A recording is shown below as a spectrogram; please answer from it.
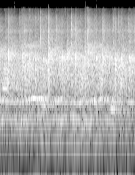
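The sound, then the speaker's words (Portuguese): Congregation clapping during a church service, a continuous, fairly loud spread of hand claps with a sustained voice sounding beneath it. “Palmas para Jesus e amém. Palmas para Jesus.”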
